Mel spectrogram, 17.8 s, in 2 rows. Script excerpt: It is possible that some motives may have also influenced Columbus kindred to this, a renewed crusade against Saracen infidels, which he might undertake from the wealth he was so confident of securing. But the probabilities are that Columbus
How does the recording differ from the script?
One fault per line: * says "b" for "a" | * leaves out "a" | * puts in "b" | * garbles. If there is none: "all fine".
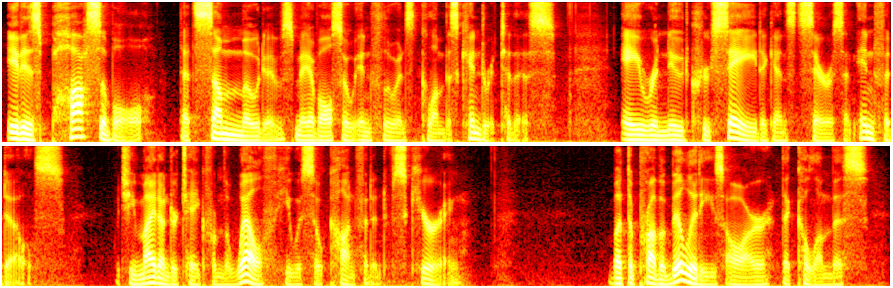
all fine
